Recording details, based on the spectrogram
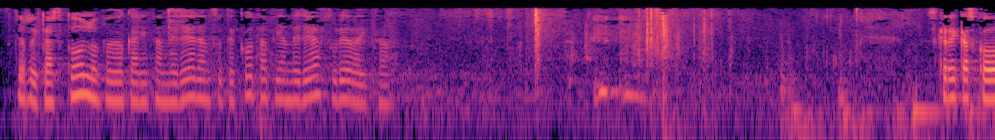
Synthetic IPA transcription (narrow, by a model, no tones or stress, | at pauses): eske̞rikasko̞lo̞peðokaɾisand̪eɾeaeɾant͡sut̪e̞ko̞t̪apiand̪eɾe̞asuɾe̞aðajt͡sa | eske̞rikasko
